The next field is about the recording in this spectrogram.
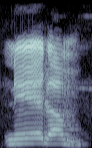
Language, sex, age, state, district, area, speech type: Tamil, female, 30-45, Tamil Nadu, Nagapattinam, rural, read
